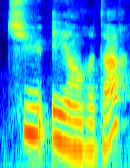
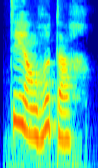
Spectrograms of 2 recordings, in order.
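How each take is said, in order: First: The U of tu is fully pronounced. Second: The U of tu is dropped entirely.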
